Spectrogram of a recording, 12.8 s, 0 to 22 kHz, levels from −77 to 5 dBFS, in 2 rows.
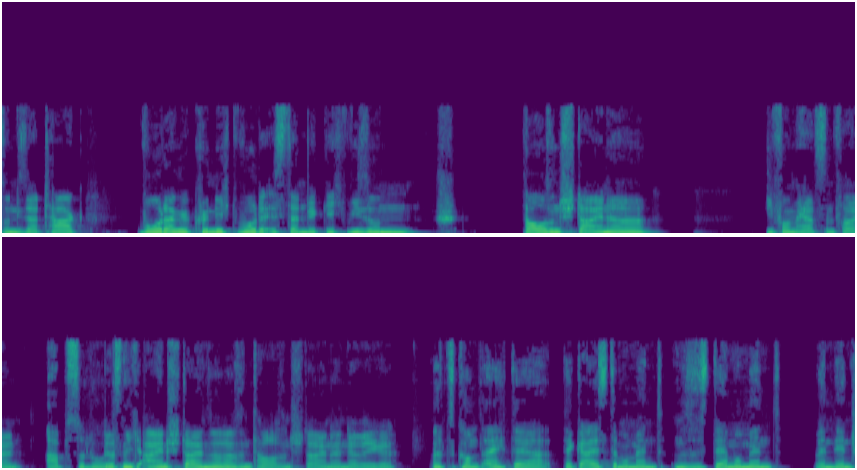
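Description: A packet arriving late in this speech recording emptied the jitter buffer at 4.73 s, so the receiver held the last sound for 39 ms until the packet turned up, giving a short stall: a stretched sound with a slight buzz or dip that ends at 4.80 s, with nothing lost. A call audio freeze follows from 4.93 to 5.22 s, likely caused by packets held up in transit draining the buffer again. The final sound trails off as a fading buzz or hiss into about 190 ms of silence, inserting roughly 265 ms of gap before the speech resumes where it stopped. At 7.47 s, chunks out of order put a single 5.8 ms chunk after the one meant to follow it, so the sequence is briefly scrambled and three hard joins produce a quick jumble. From 10.70 to 12.33 s, a jitter buffer speed-up shows the receiver draining surplus buffered audio by repeatedly cutting out tiny pitch-period slices, around 150 ms in total. The speech runs at 110% of its pace with unchanged pitch and sounds hurried. 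All of this passes through an Opus call path at 40 kbps, whose 12 kHz bandwidth leaves nothing audible above that frequency.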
